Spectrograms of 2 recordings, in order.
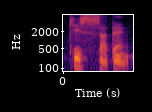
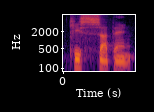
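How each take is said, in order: First: The middle consonant is a long held s. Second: The middle consonant is a long held s.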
